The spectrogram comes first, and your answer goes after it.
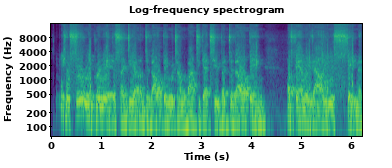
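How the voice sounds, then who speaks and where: Against noticeable background noise, a man talks at a very fast pace with fairly even intonation. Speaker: family wealth advisor, webinar presenter. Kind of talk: webinar presentation.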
